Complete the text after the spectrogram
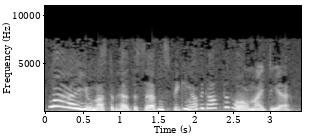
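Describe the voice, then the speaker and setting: A woman's voice: a little high, wildly swooping pitch, fairly quick, warm tone, breathy edge, heavily acted. A woman playing a kindly, fussy older housekeeper in an old radio drama, chatty, effusive and deferential. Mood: welcoming, chatty. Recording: dull, slightly noisy vintage radio broadcast.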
